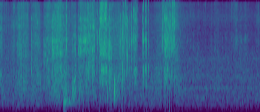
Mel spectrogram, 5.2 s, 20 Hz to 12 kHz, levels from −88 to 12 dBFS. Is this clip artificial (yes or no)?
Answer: no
